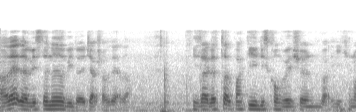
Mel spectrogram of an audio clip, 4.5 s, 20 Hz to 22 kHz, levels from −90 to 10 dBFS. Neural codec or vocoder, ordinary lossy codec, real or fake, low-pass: none; none; real; 7.2 kHz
